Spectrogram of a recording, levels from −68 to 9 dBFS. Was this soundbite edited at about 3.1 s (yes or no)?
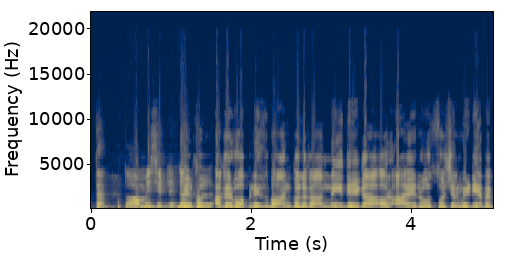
no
